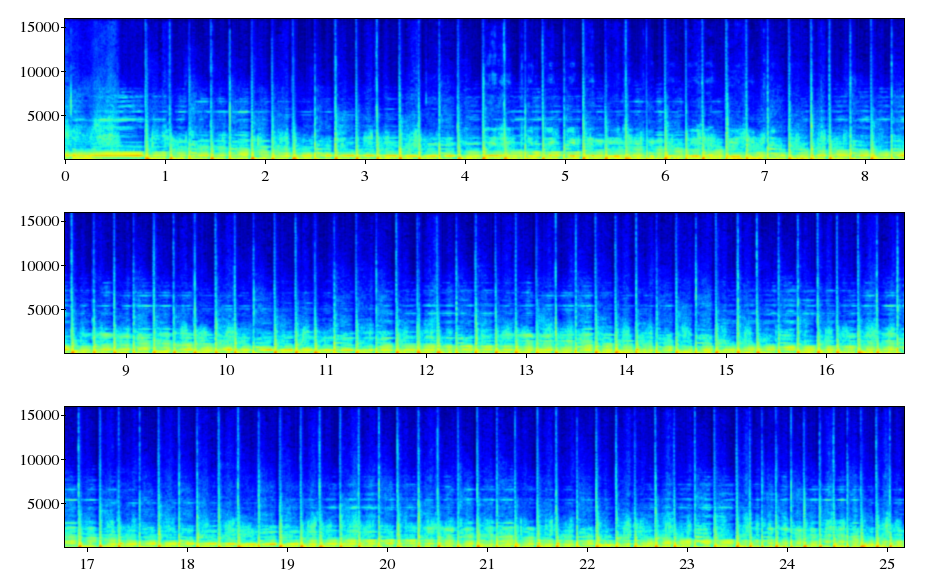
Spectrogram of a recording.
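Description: Tabla pair played with both hands in a fast, unbroken run of strokes, the right-hand dayan ringing at its tuned pitch over the deeper left-hand bayan. The rapid playing starts about a second in.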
